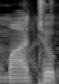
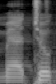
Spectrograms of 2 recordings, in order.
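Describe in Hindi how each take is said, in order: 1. यह अमेरिकी उच्चारण में बोला गया है। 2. यह ब्रिटिश उच्चारण में बोला गया है। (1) "माचो कहते हैं यूएस के प्रोनाउंसिएशन के हिसाब से" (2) "मैचो कहते हैं यूके"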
